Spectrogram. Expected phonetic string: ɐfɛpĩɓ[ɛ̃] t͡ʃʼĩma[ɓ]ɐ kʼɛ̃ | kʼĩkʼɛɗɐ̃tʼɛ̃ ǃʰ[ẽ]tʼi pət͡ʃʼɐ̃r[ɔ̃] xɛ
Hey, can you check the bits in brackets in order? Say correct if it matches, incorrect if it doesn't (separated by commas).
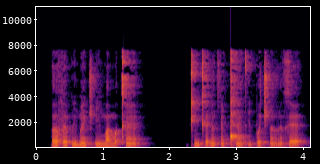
correct, incorrect, incorrect, incorrect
